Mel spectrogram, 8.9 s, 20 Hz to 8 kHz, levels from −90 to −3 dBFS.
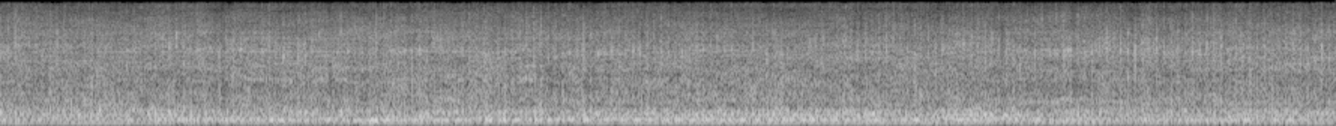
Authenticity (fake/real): fake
